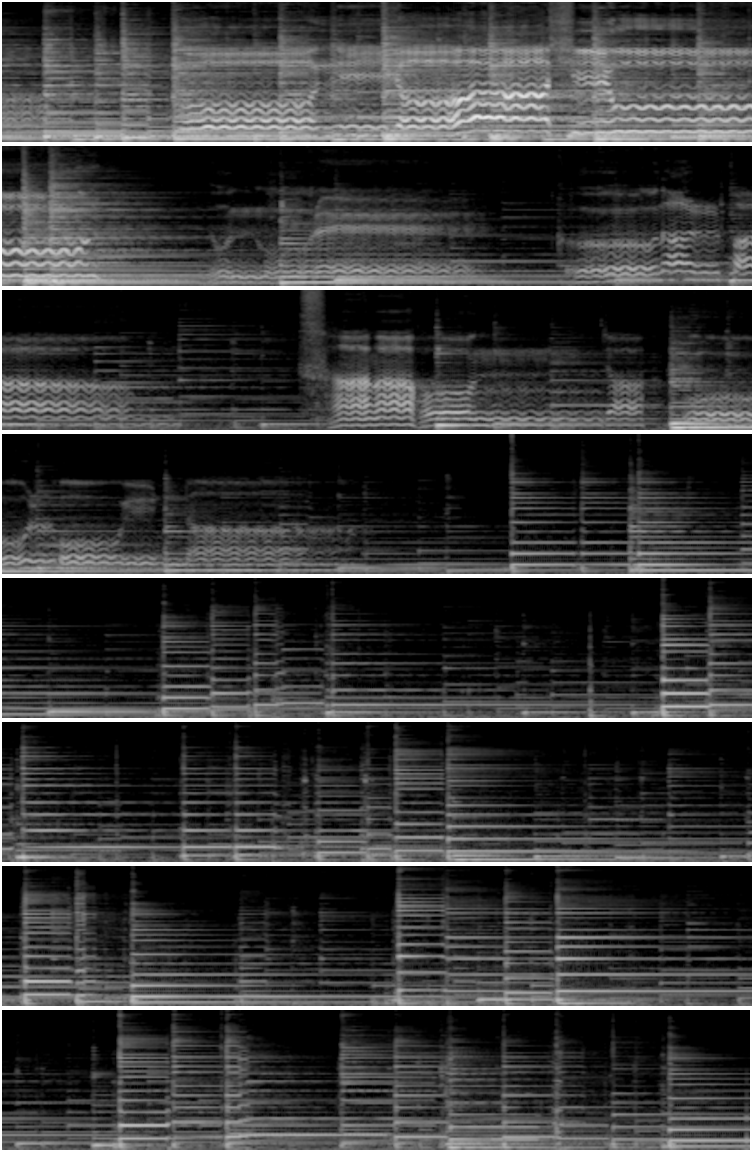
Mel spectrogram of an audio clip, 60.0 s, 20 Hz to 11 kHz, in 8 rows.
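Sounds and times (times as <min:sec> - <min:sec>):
acoustic guitar instrumental: 0:00.0 - 0:59.9.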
